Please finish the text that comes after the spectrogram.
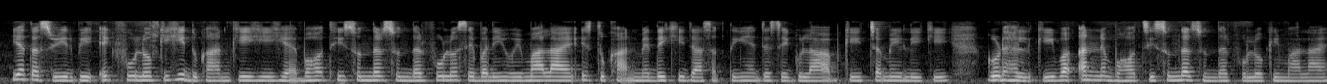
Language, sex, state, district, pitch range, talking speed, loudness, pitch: Hindi, female, Uttar Pradesh, Varanasi, 175-195 Hz, 190 wpm, -21 LUFS, 180 Hz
